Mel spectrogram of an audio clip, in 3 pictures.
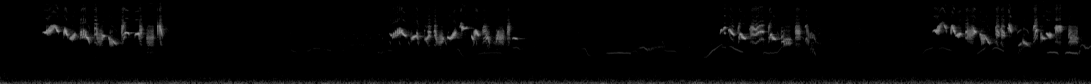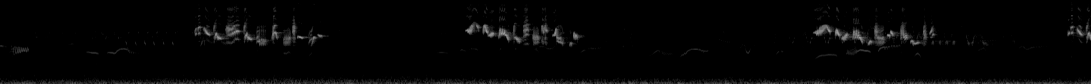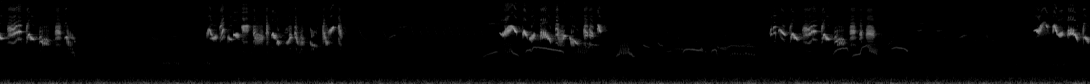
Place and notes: Malton, UK - whitethroat song soundscape ...
whitethroat song soundscape ... dpa 4060s clipped to bag to zoom h5 ... bird calls ... song from ... chaffinch ... linnet ... blackbird ... dunnock ... skylark ... pheasant ... yellowhammer ... whitethroat flight song ... bird often visits song posts at distance ...
Yorkshire and the Humber, England, United Kingdom, 29 May 2022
